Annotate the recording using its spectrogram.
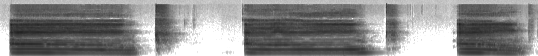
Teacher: Just shift the air out of your nose. And then keep the mouth in the same spot and the air will puff out for the K. Ank, ank, ank.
